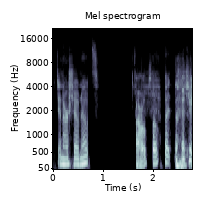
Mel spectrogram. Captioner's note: laughs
